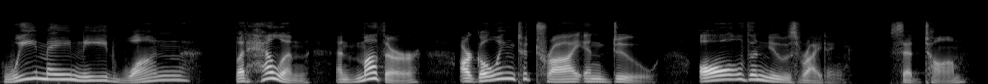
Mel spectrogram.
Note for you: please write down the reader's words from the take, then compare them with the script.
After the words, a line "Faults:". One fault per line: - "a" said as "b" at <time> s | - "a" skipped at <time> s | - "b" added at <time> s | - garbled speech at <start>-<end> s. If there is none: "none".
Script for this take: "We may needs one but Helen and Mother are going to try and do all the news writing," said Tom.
"We may need one but Helen and Mother are going to try and do all the news writing," said Tom.
Faults:
- "needs" said as "need" at 0.7 s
